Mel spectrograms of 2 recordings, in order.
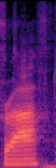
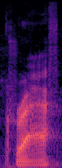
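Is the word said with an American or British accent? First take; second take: British; American. First: The word is said with a British accent. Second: The word is said with an American accent. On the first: "Craft ist British English" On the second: "Craft ist American"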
